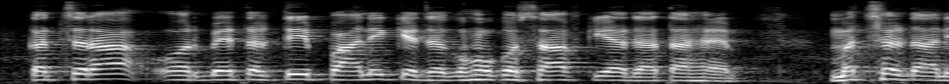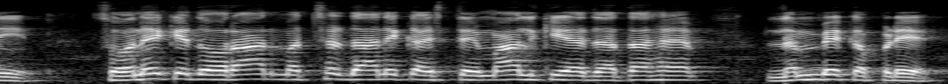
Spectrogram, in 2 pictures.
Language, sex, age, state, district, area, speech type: Urdu, male, 18-30, Uttar Pradesh, Saharanpur, urban, spontaneous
